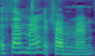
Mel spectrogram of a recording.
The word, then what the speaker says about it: ephemera: Yeah, so this is from the, how do you pronounce it again? Ephemera.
